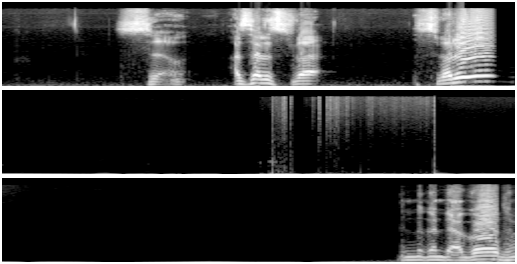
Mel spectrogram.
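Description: An elderly man sings in a strong, close voice, with pauses between phrases.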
